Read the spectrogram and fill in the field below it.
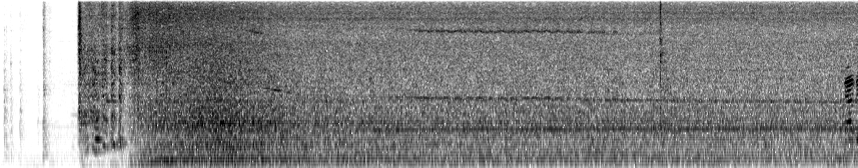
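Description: A tow vehicle used for trailer road trips cranks and fires after a second of near silence, then settles into a steady, loud idle that runs on alone.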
